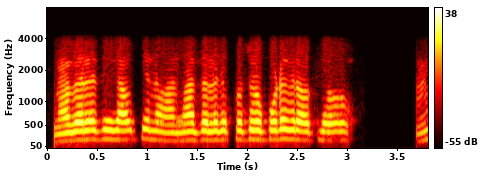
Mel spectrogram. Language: Konkani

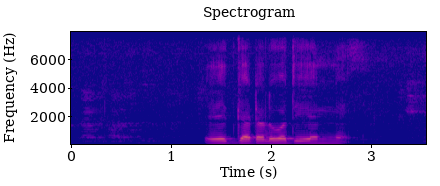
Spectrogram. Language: Sinhala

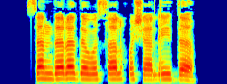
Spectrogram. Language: Pashto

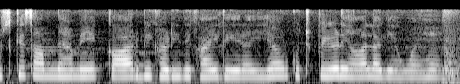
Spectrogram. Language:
Hindi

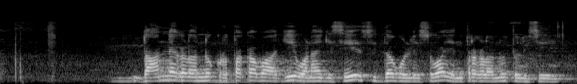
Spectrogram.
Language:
Kannada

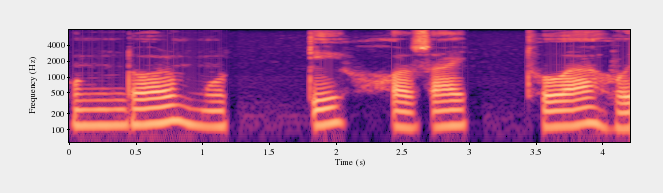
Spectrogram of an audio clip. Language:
Assamese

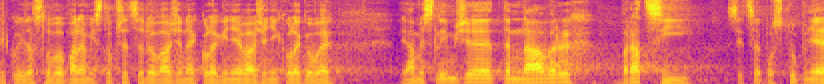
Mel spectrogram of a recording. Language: Czech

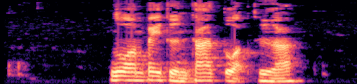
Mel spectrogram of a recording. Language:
Thai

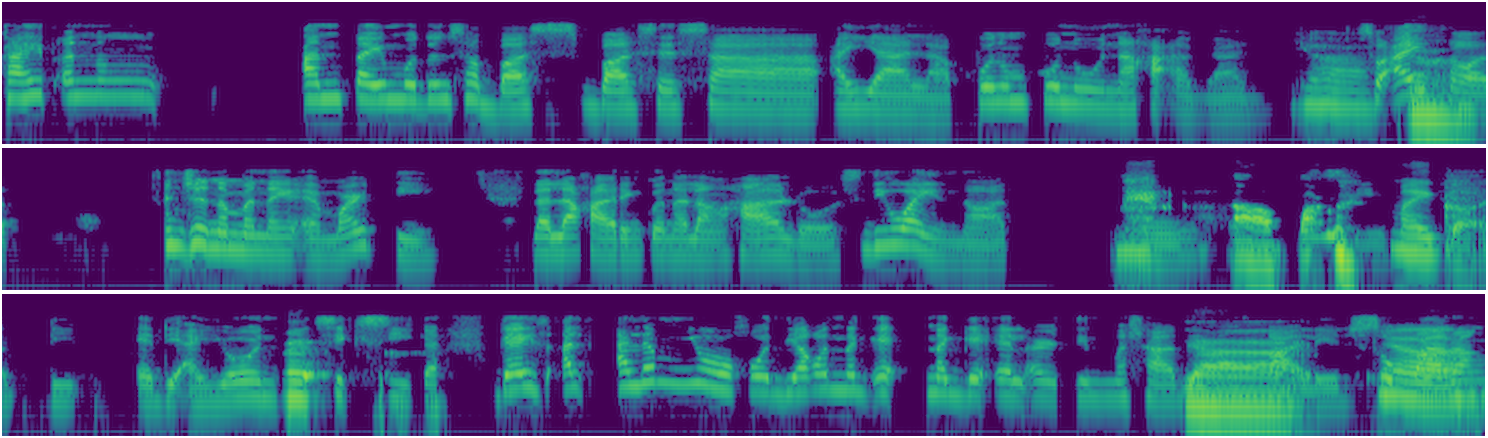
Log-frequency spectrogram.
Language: Filipino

